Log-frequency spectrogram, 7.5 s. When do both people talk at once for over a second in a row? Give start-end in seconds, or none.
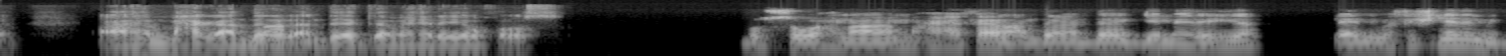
none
